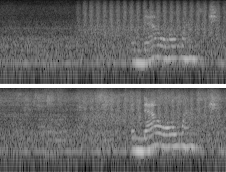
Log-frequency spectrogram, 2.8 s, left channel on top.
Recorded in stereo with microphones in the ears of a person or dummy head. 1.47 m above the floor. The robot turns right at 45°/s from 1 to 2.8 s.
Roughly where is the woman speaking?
Ahead right.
